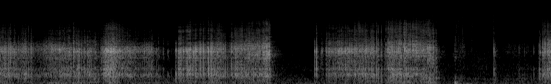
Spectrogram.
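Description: Long fingernails scratch across the textured surface of a hollow, glowing 3D-printed plastic moon lamp sphere. The result is dry, raspy scraping strokes with a bright, hissy edge centered in the upper mids, coming in sustained sweeps separated by brief quiet pauses and a few faint ticks.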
